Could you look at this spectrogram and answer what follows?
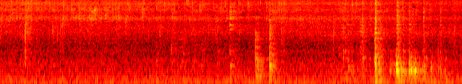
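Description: Butter sizzling in a saucepan on low heat, after morel mushrooms were cooked in it: a steady close hiss with scattered crackles and pops, plus a few scraping stirs, no talking.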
